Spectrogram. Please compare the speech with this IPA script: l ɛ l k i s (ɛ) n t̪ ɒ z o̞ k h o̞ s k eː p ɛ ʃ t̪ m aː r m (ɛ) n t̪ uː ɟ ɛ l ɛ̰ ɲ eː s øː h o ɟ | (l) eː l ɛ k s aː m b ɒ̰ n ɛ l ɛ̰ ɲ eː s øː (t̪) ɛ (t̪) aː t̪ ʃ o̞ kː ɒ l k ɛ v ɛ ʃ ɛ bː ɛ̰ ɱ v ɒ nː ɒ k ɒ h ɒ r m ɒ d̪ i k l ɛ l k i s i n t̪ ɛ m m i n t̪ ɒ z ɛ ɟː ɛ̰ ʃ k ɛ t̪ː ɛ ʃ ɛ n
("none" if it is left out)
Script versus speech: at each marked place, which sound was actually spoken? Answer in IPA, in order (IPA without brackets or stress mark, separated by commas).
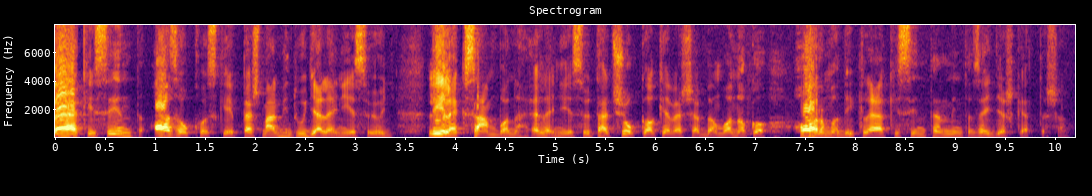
i, i, l, t̪, none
